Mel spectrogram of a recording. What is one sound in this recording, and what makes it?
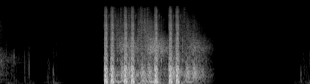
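A rapid burst of gunfire rings out.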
